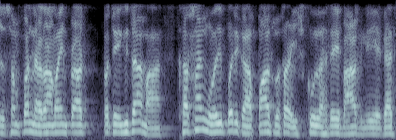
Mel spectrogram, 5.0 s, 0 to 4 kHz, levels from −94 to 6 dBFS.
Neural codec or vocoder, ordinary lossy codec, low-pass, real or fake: codec, 24 kHz, 6 kbps, HILCodec; none; 3.6 kHz; fake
